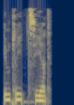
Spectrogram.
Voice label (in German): "impliziert", German; adjectives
